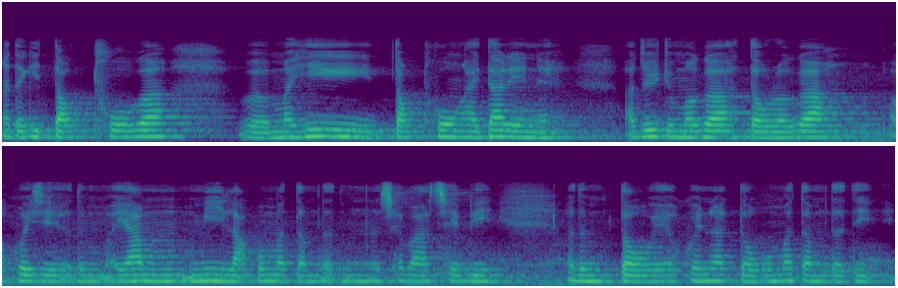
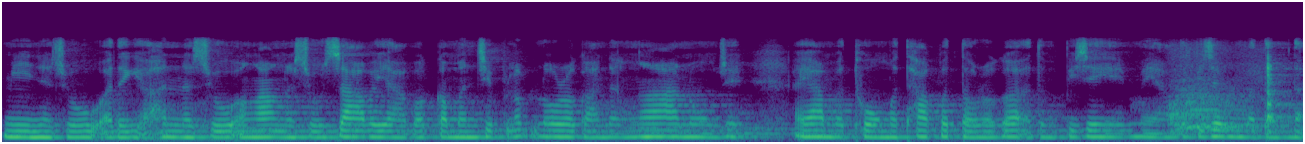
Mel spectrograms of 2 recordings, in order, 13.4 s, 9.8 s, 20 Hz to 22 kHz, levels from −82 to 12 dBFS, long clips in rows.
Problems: background sounds at intervals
